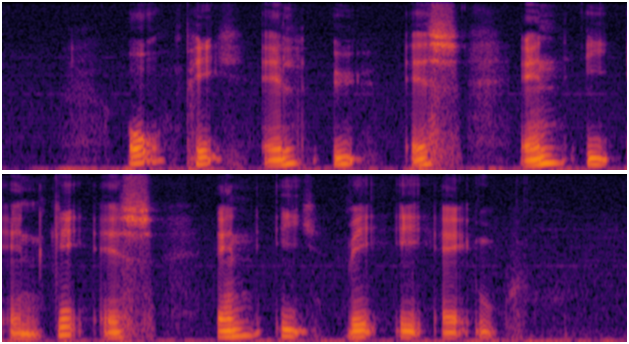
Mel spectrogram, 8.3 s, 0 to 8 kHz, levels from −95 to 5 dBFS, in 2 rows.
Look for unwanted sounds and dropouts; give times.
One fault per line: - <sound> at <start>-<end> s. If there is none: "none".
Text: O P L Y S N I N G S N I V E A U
none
